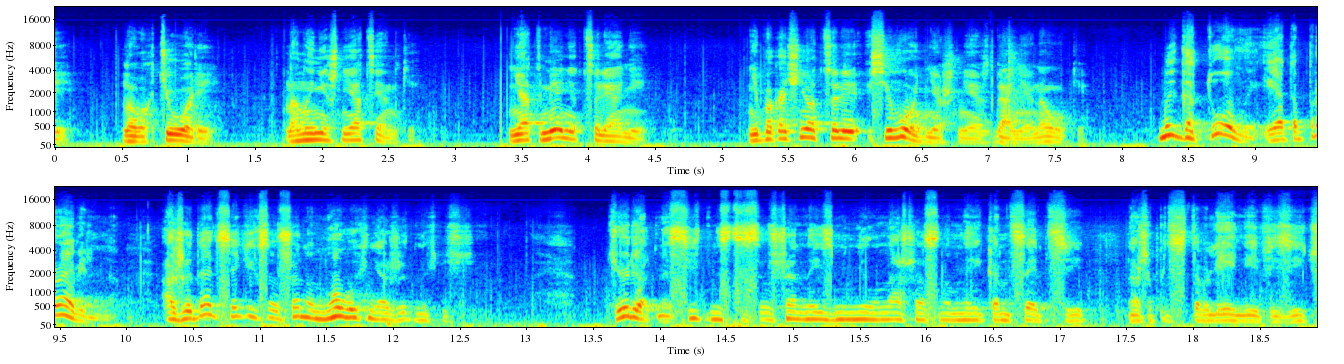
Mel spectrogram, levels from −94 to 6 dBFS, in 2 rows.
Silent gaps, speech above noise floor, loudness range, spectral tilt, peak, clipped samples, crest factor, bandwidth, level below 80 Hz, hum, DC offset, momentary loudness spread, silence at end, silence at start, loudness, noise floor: none; 23 dB; 3 LU; -4.5 dB/octave; -2 dBFS; under 0.1%; 18 dB; 20 kHz; -42 dBFS; none; under 0.1%; 13 LU; 0 s; 0 s; -20 LUFS; -43 dBFS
